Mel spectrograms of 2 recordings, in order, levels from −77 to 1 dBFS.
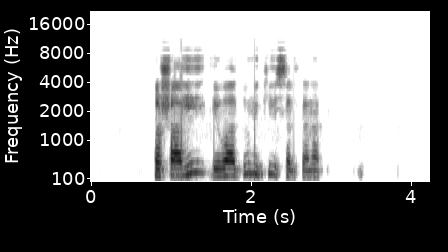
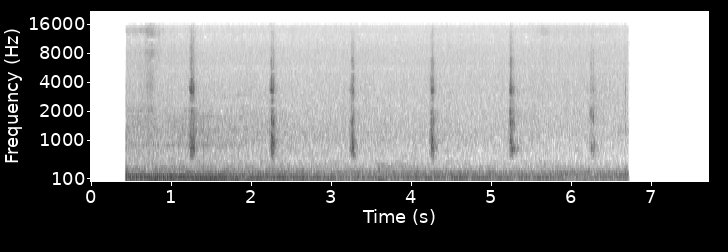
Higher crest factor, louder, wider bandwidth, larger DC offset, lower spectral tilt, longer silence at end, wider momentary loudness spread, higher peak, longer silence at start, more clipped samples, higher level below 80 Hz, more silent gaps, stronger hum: second, 18 dB vs 24 dB; first, -16 LUFS vs -31 LUFS; second, 9.4 kHz vs 16 kHz; neither; about the same, -4 dB/octave vs -4 dB/octave; first, 1.35 s vs 1 s; first, 14 LU vs 9 LU; first, 0 dBFS vs -8 dBFS; first, 0.8 s vs 0.45 s; neither; second, -58 dBFS vs -42 dBFS; neither; neither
